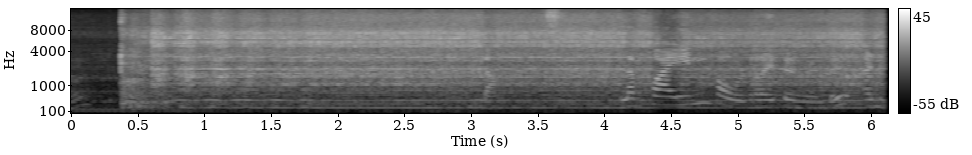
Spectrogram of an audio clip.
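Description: Electric blender with a stainless steel jar switched on about half a second in, running steadily at full speed as it blends milk and Oreo biscuits into a shake.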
